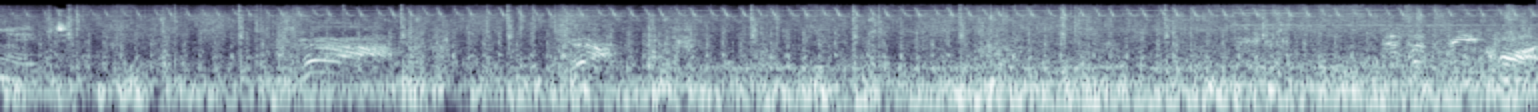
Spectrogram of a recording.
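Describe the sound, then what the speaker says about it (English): In Metal Gear Solid V: The Phantom Pain, a support helicopter thrums loudly and continuously as it arrives at the landing zone, with a radio voice speaking over the rotor noise. "Support helicopter has arrived."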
